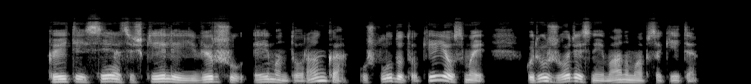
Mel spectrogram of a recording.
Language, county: Lithuanian, Marijampolė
